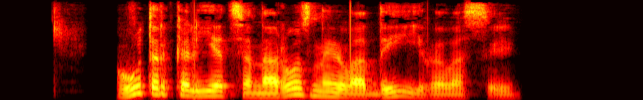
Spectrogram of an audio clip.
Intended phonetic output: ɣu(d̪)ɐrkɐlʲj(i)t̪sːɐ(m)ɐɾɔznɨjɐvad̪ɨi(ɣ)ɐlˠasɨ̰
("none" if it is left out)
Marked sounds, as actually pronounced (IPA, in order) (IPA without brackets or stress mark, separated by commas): t̪, ɛ, n, ɣ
